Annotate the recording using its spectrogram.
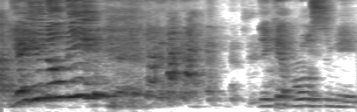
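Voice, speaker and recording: Fairly even intonation with a slight Nigerian accent, in audible room echo. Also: man. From Nigeria, Lagos. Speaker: comedian. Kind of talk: stand-up. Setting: stage with audience.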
